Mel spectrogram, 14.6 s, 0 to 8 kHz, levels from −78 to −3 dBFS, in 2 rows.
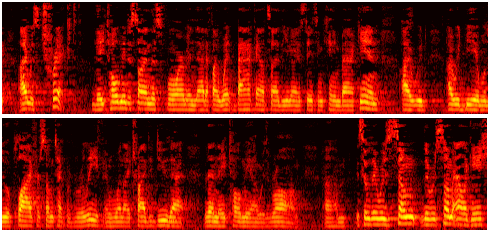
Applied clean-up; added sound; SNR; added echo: none; none; none; none.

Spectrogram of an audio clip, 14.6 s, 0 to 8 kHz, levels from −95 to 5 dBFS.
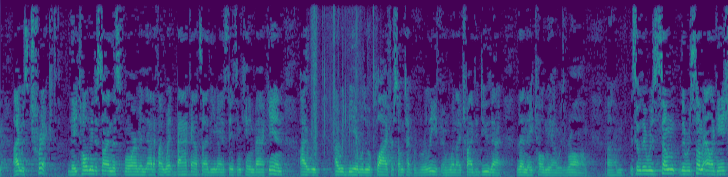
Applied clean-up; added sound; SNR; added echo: none; Crumpling, crinkling; 18 dB; none.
